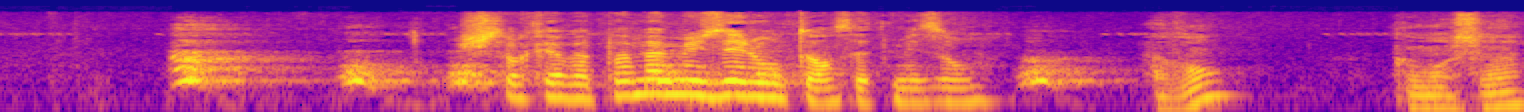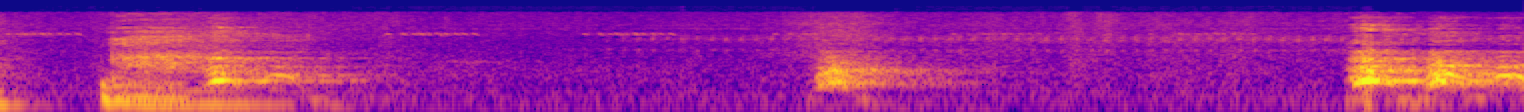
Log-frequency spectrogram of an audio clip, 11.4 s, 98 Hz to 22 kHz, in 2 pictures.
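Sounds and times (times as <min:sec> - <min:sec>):
dog barking: 0:00.6 - 0:01.9, 0:03.8 - 0:04.3, 0:06.5 - 0:07.2, 0:08.8 - 0:09.3, 0:10.8 - 0:11.4
dog yelping: 0:00.6 - 0:01.9, 0:03.8 - 0:04.3, 0:06.5 - 0:07.2, 0:10.8 - 0:11.4
speech: 0:01.8 - 0:06.5.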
